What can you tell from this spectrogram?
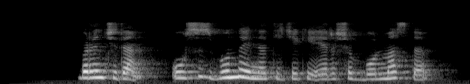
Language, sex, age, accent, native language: Uzbek, female, 19-29, Buxoro, Uzbek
